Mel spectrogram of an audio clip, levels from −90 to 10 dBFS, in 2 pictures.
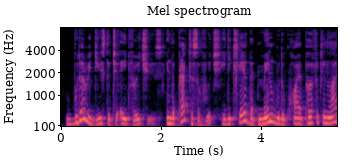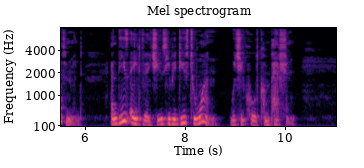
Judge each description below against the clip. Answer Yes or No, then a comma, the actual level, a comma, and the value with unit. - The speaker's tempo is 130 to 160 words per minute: No, average, 170 wpm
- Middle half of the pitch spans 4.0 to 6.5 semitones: No, average, 3.2 semitones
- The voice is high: No, medium, 155 Hz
